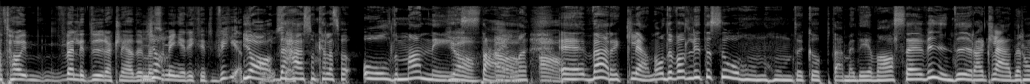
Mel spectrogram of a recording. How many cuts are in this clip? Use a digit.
0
